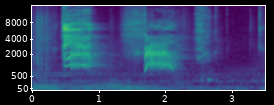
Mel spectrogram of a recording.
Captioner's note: Alejandra screams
